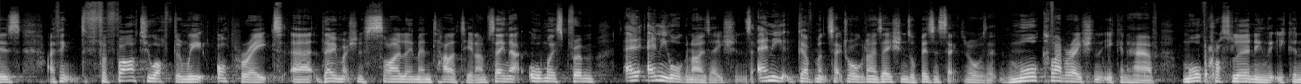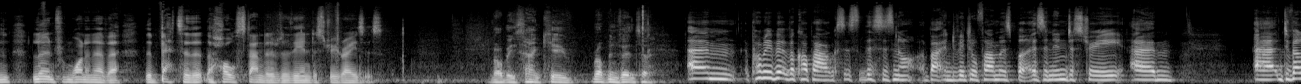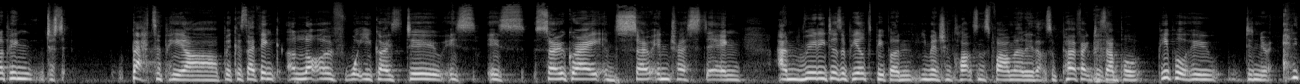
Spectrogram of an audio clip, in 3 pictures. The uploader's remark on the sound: The Farmers Weekly Question Time event at the Great Yorkshire Showground. Recorded in front of a live studio audience.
